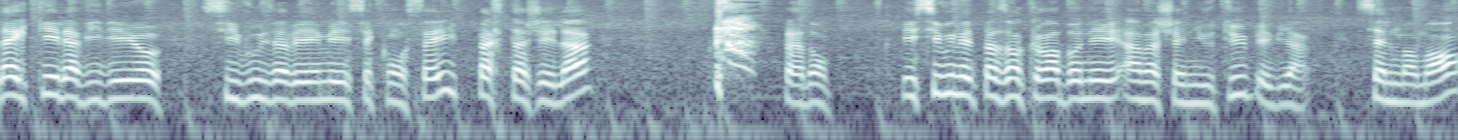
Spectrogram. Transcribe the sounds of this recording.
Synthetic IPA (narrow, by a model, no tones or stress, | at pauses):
lajkelavid̪eosivuzaveemesekɔ̃sɛjpaʁt̪aʒela | paʁd̪ɔ̃ | esivunɛt̪̚pazɑ̃kɔʁabɔneamaʃɛnjut̪ybebjɛ̃ | sɛləmɔmɑ̃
